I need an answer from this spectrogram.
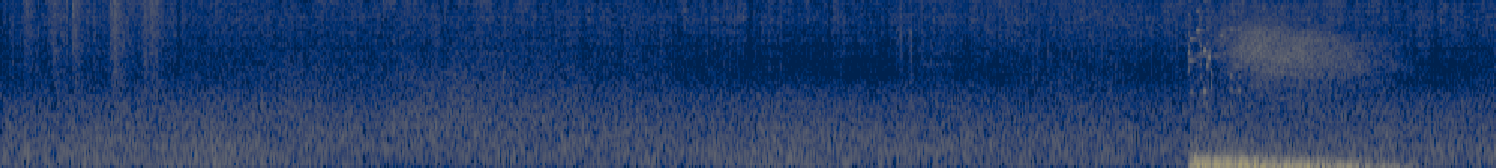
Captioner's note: gunshots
